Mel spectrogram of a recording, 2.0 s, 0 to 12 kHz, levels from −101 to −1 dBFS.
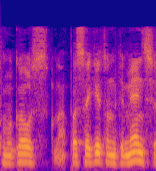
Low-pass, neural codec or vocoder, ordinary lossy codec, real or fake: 7.2 kHz; codec, 16 kHz, 2 kbps, FunCodec, trained on Chinese and English, 25 frames a second; AAC, 32 kbps; fake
